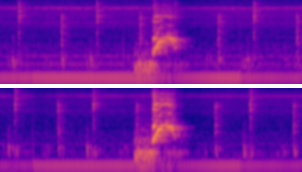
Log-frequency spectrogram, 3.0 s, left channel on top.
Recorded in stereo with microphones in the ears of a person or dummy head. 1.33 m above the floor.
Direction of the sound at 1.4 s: 55° right (ahead or behind).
